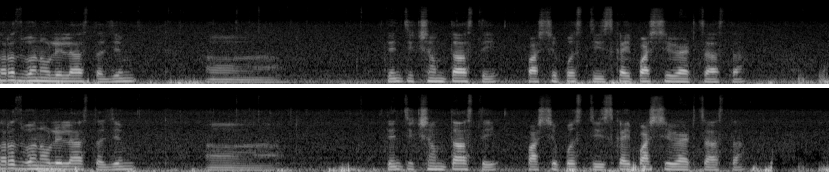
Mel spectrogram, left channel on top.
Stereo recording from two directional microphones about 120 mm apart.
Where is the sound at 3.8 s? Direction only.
25° right (ahead or behind).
